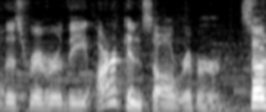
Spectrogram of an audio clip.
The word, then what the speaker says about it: Arkansas: In the 1500s, when the French arrived in North America in modern-day Kansas and Arkansas, oops, I mean Arkansas, they encountered two particular American Indian tribes.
